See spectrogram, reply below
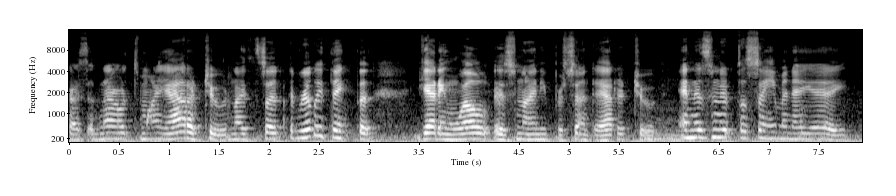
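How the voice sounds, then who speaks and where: A woman's voice: on the low side, noisy background. Older New England woman sharing her story. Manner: earnest, storytelling with frequent restarts. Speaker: recovery meeting speaker. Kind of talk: personal testimony.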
